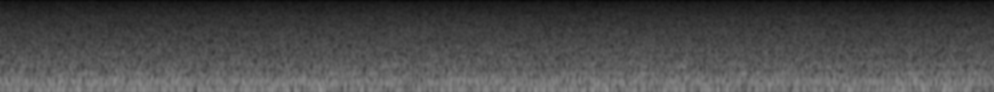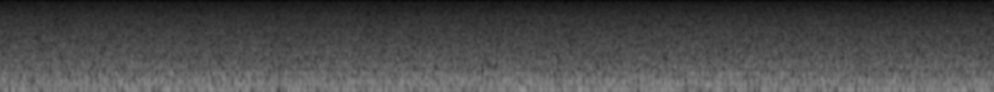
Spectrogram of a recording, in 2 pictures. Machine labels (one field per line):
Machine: fan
